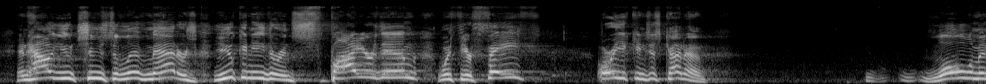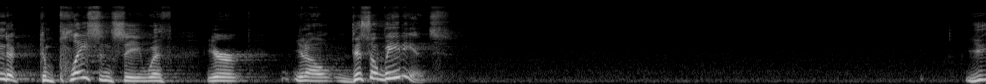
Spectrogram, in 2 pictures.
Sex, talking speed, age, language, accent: male, 95 wpm, 40-59, English, American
